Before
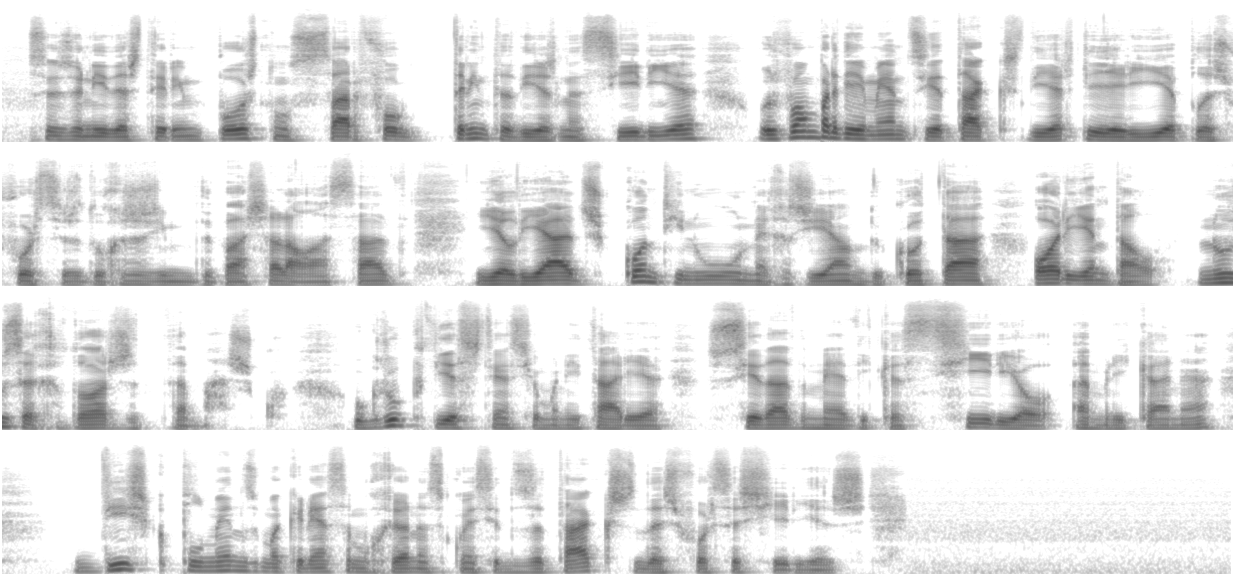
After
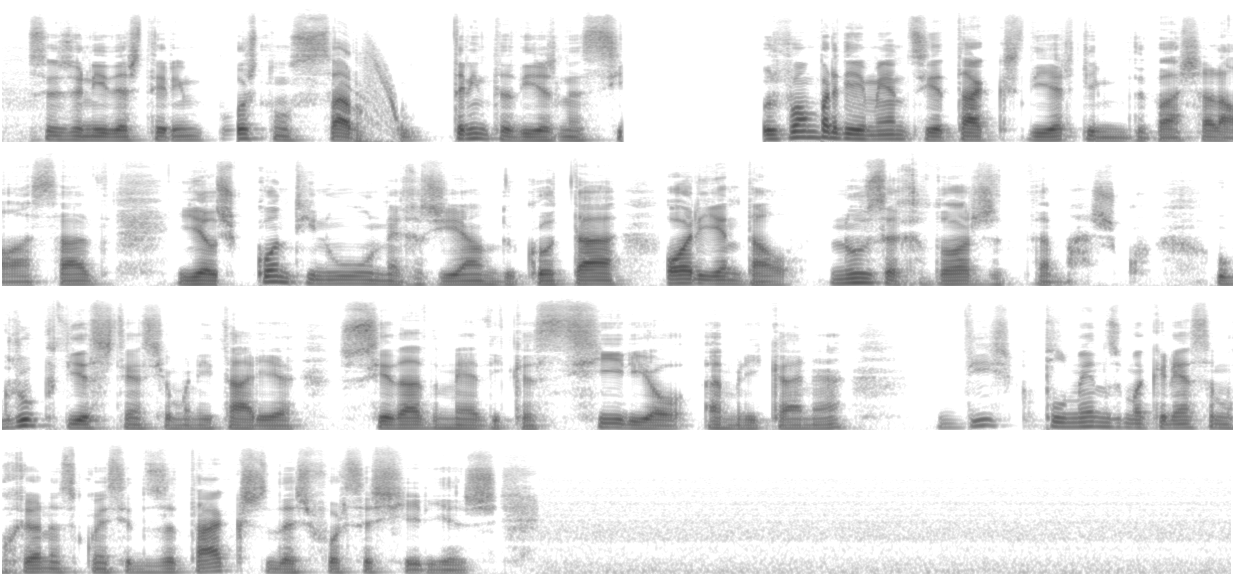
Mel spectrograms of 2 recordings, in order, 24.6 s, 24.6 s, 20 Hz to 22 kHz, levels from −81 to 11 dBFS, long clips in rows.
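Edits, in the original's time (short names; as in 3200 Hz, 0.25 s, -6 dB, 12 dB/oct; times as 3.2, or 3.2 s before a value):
0.86–1.18 studio fade out
1.69 tape stop 0.31 s
3.1–3.81 mute
5.46–6.95 cut
8.72–9.07 cut
18.22–19.28 fade out, to -17 dB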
